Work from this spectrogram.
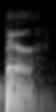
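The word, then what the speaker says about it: Bexar: have um it's pronounced bear wow and I and I thought I knew some towns that were pronounced weird weirdly what is just a silent X that's that's pretty funny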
